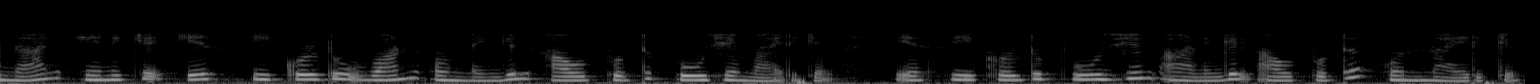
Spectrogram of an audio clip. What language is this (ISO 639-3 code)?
mal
